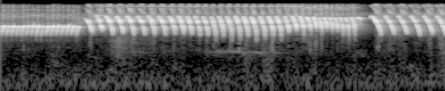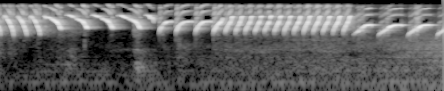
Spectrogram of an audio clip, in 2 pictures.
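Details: Belgian canary song for training young canaries: steady high trill, then a long fast rolling trill, followed by repeated downward-sweeping whistles and sharp chirped notes in quick succession, with clear tour changes.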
